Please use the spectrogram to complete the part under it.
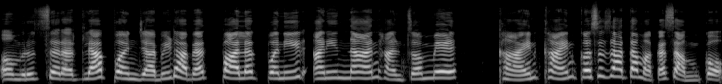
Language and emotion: Goan Konkani, happy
